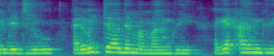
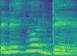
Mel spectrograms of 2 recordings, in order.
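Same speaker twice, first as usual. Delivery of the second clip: speaking through laughter, higher pitch; 3 semitones higher than usual. Telling listeners that others have no power over them, laughing while talking. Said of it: "I'm sorry I'm laughing".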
